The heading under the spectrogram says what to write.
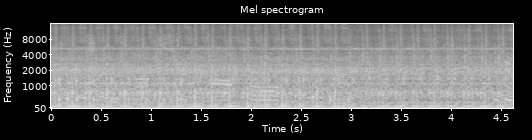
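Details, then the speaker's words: Alfa Romeo 105 GTV with twin Dellorto/Weber carburettors at idle before balancing: low, lumpy, rough idle with uneven beat and vibration; carbs unsynchronized, airflow gauge reading four on one and two on the other. "take one reading now the engine's quite rough vibrating quite a bit it's not synchronized"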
